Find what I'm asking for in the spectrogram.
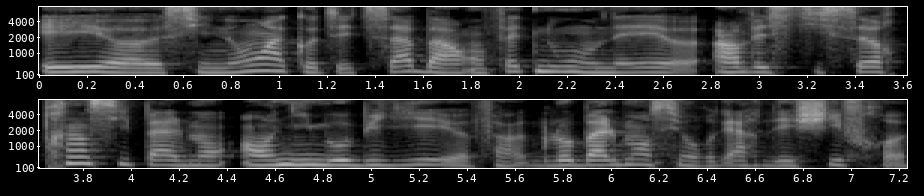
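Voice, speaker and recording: The recording is very clean, with a silent background. Delivery is monotone and flat at a moderate pace, with hardly any pauses. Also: woman, medium pitch for a woman. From southern Belgium (near French border). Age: 30s. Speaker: podcaster and real estate investor. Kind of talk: interview conversation.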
